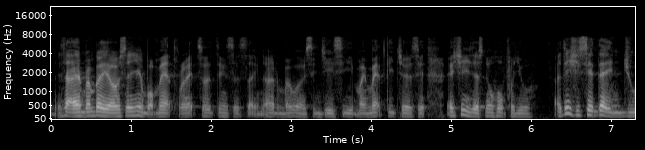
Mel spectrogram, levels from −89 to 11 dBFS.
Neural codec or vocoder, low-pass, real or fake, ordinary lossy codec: codec, 16 kHz, 8 kbps, FreqCodec, larger model; 7.2 kHz; fake; none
